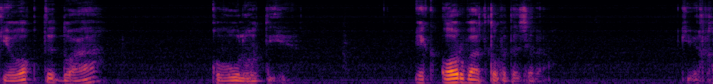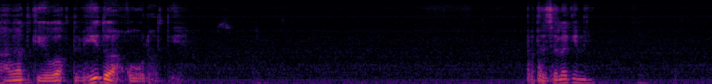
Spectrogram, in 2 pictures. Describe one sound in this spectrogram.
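An older man speaks calmly in short phrases with pauses, close to a microphone.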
